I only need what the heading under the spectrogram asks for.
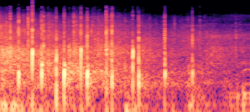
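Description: A short burst of applause from a small group, quick, irregular, sharp claps crowded together at first, then thinning out to a few scattered claps before fading. No one speaks.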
